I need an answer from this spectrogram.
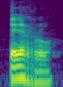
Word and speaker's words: perro: But notice that if I were to spell it with a double R, the double R, this would be a trill. So this would be a trill, this would be a flap.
